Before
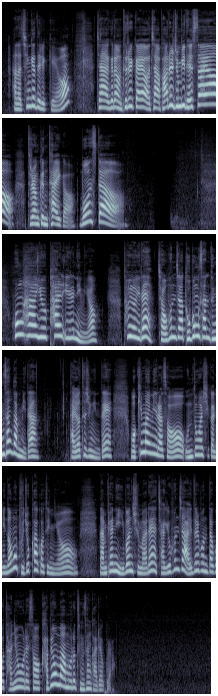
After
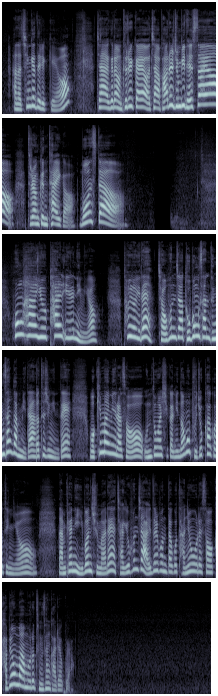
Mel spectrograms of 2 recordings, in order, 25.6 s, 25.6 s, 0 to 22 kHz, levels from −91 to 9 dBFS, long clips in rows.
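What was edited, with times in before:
0:13.52–0:14.34: remove

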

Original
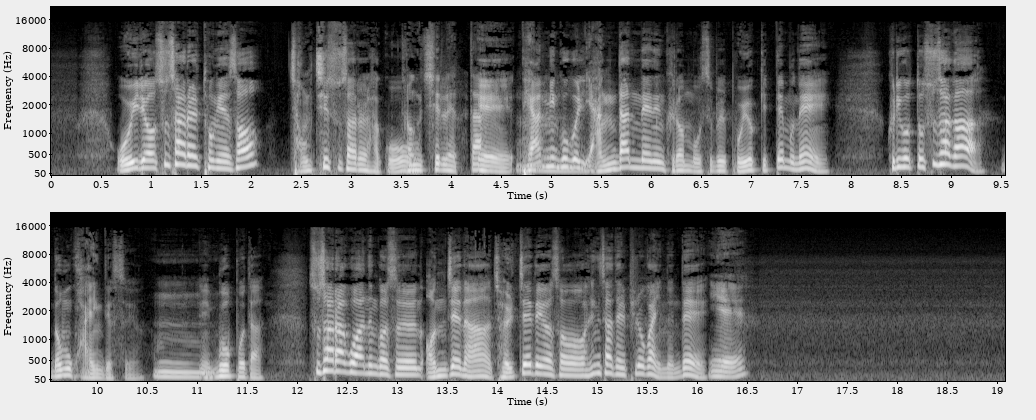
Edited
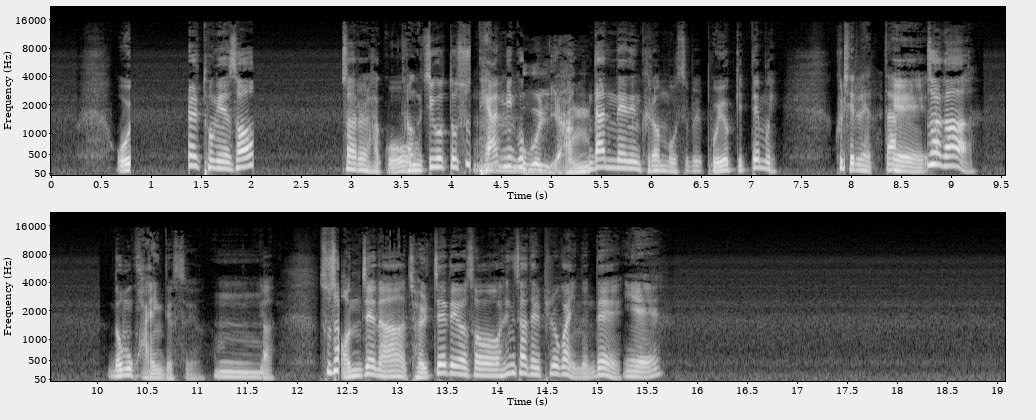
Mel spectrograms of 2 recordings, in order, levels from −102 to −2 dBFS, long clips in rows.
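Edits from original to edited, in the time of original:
0:00.79–0:01.38: fill with room tone
0:02.02–0:02.92: fill with room tone
0:03.79–0:04.62: swap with 0:08.46–0:08.86
0:05.15–0:05.63: play speed 72%
0:06.42–0:06.81: fade out, to −16 dB
0:07.43–0:07.71: remove
0:09.42: splice in room tone 0.70 s
0:11.06–0:11.56: remove
0:12.31–0:13.27: remove

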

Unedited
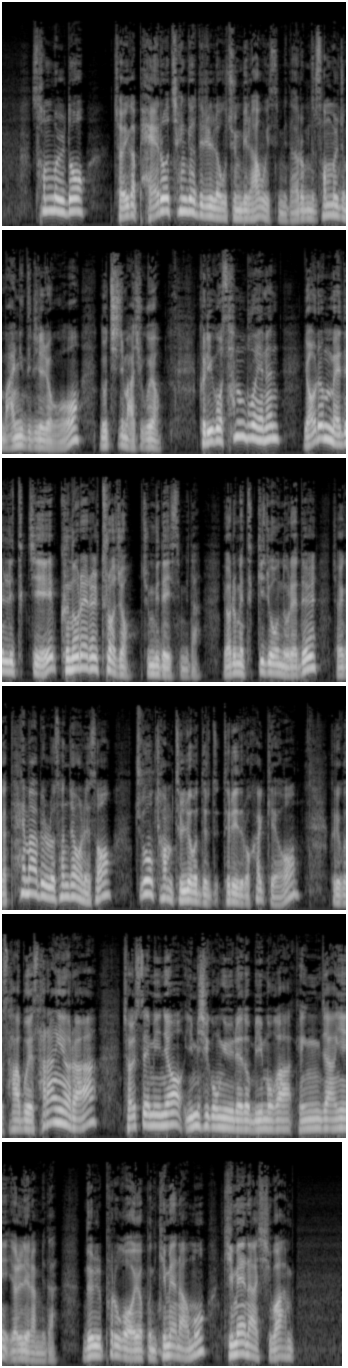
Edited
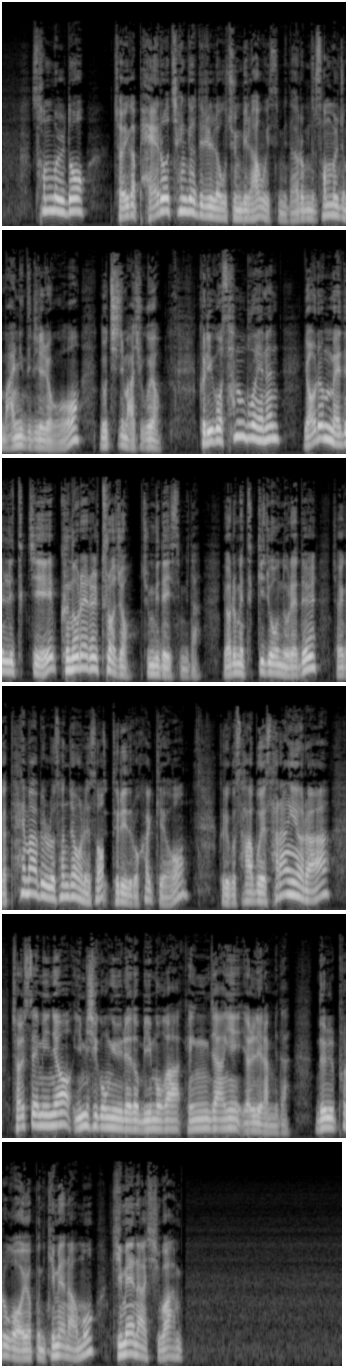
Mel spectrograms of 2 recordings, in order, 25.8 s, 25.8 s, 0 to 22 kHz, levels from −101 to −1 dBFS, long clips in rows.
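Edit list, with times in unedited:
0:14.16–0:15.55: remove

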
